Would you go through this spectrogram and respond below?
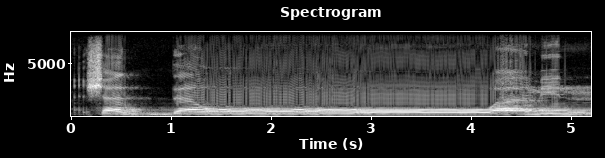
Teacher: Syaddaw ditahan dua harokat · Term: idgham bi gunnah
